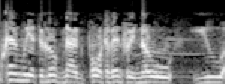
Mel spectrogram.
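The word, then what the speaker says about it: Luggnagg: right outside the town of lugn oh I'll spell that for you l u g n a GG lug nag but guler's crew were suspicious of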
